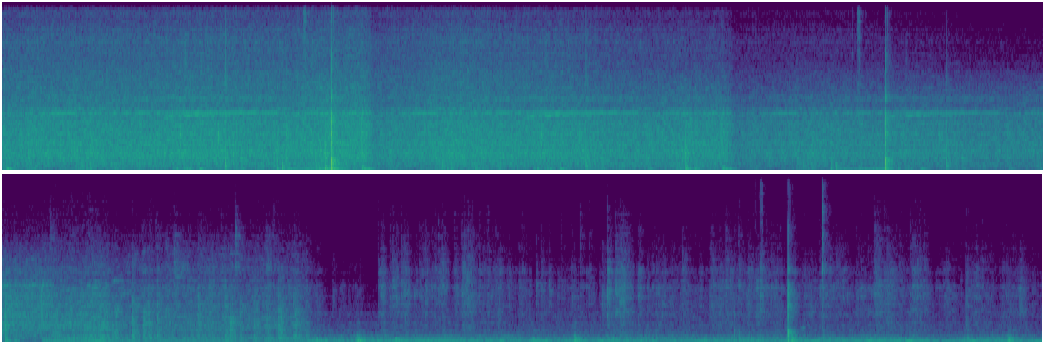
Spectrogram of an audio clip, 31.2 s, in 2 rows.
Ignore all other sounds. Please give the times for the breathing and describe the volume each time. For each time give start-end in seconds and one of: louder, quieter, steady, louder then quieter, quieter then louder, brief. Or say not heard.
not heard.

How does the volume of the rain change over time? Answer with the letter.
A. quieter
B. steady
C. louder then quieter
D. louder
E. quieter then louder
A.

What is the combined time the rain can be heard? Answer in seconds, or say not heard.
31 s.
